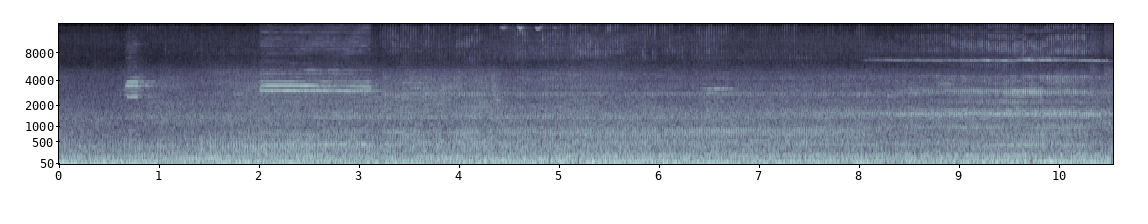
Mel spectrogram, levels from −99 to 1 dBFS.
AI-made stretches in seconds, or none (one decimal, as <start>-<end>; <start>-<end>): none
